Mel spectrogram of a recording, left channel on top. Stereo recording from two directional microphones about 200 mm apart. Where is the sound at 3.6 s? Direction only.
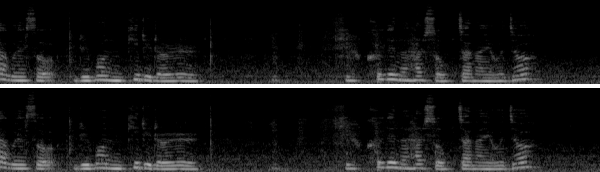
35° right (ahead or behind).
